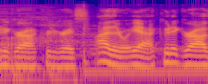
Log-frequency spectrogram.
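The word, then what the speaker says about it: coup de grâce: Coup de grace is the way you would actually pronounce that.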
